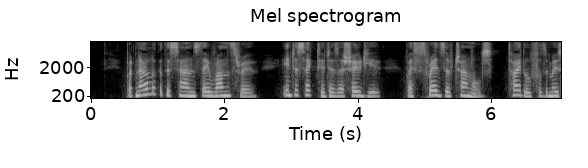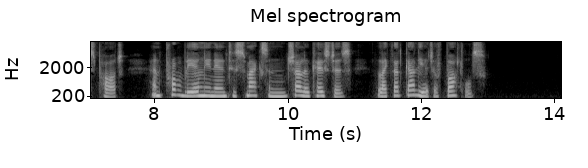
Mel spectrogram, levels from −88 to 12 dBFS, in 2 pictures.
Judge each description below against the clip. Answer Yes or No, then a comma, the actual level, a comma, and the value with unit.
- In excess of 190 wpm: No, average, 155 wpm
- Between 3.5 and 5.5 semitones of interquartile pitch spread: No, average, 2.8 semitones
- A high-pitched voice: Yes, high, 215 Hz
